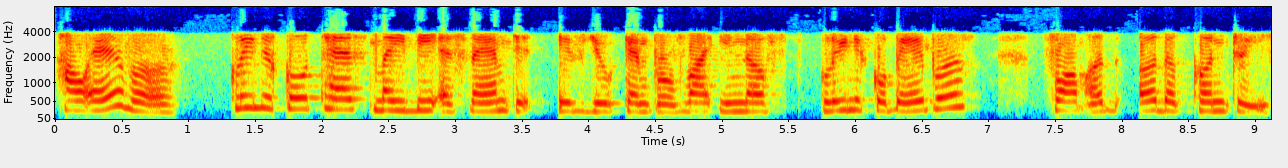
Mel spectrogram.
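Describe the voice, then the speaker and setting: A woman with a Vietnamese accent talks at a fairly slow pace in a high voice, her loudness very even and her pitch variation ordinary. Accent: noticeable Vietnamese. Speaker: regulatory consultant presenter. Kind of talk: webcast presentation.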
